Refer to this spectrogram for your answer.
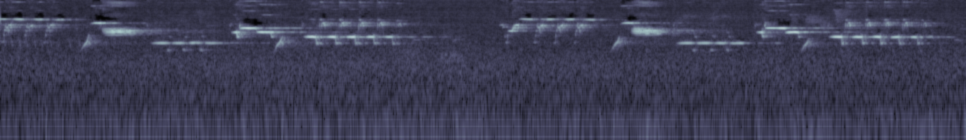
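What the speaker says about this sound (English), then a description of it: "called a slate-colored solitaire with one of the most angelic voices in nature" Slate-colored solitaire singing in the Chiquibul forest, clear, pure whistled phrases with ringing, flute-like notes repeated in short bursts over several seconds, fairly close against a quiet forest backdrop.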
